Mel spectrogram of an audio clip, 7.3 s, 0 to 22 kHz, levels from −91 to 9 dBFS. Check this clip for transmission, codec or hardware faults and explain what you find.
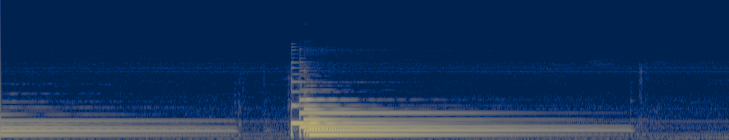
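Nothing stands out in this music clip; I couldn't pick out any transmission, codec or hardware problem anywhere in it.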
